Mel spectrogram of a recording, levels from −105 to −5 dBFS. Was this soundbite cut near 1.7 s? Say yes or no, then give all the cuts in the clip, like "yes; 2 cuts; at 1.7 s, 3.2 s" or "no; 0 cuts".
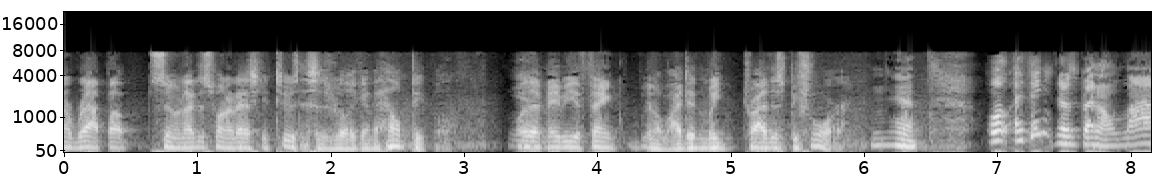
yes; 1 cut; at 1.7 s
